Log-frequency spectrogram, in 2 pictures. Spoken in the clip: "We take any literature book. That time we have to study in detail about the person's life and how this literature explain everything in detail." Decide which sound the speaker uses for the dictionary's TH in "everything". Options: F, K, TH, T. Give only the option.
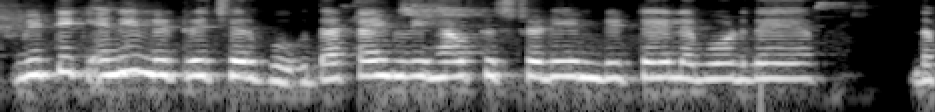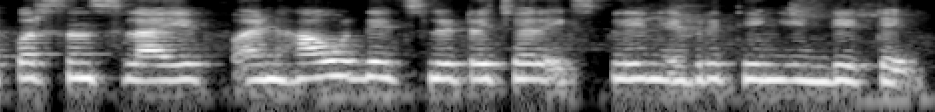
T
